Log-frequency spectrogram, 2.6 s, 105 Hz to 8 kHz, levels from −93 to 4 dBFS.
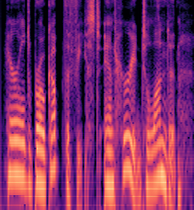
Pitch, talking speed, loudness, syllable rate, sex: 190 Hz, 210 wpm, -17 LUFS, 6.1 syllables/s, female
